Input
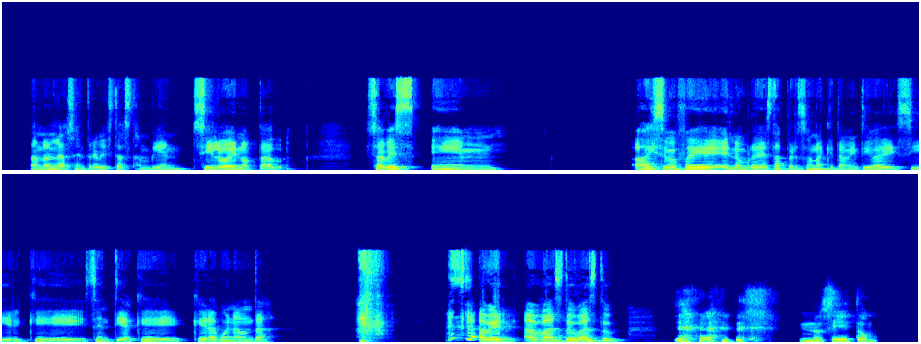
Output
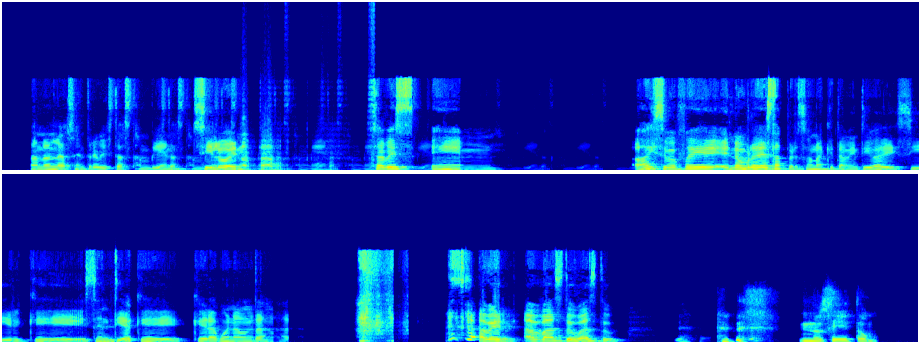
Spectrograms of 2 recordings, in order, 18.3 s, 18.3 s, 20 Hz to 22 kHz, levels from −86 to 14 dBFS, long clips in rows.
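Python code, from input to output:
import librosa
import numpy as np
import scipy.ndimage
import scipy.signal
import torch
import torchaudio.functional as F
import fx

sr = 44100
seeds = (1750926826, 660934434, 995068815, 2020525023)

y = fx.echo_throw(x, sr, start_s=1.02, length_s=0.75, ms=530, feedback_pct=65, wet_db=-5.5)
y = fx.lower_of_two(y, sr, delay_ms=1.3, at=(2.38, 3.72), fade=0.02)
y = fx.env_flatten(y, sr, amount_pct=70, at=(7.33, 7.76), fade=0.02)
y = fx.lowpass(y, sr, hz=fx.line((8.43, 11000.0), (9.23, 6300.0)), slope=12, at=(8.43, 9.23), fade=0.02)
y = fx.sustainer(y, sr, db_per_s=22.0, at=(9.91, 10.46))
y = fx.reverse_delay(y, sr, ms=150, wet_db=-10.5, at=(11.44, 13.74))
y = fx.studio_fade_out(y, sr, start_s=14.73, length_s=1.6)
y = fx.band_squash(y, sr, depth_pct=100, at=(17.19, 17.63))
y = fx.edit(y, sr, fx.fade_in_from(start_s=4.59, length_s=2.03, curve='qsin', floor_db=-13.5), tone=tone)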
